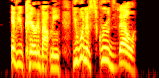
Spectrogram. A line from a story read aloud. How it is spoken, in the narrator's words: Miles yelled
